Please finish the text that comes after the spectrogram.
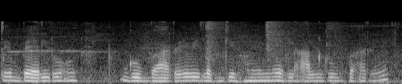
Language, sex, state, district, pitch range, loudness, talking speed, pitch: Punjabi, female, Karnataka, Bangalore, 160-175 Hz, -18 LUFS, 120 wpm, 165 Hz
